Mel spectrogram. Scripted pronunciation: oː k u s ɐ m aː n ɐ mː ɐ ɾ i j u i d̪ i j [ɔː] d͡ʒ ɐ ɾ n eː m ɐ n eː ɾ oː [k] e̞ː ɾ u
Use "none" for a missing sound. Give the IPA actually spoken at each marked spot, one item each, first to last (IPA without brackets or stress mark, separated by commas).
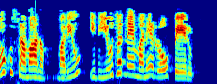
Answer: uː, p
